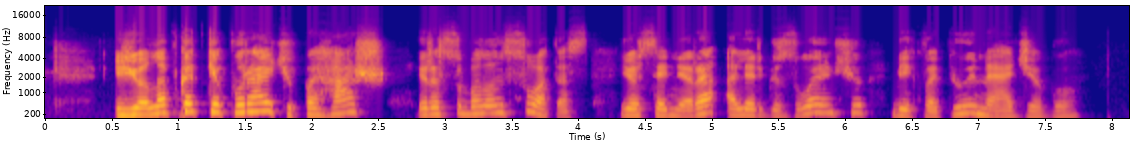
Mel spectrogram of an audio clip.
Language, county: Lithuanian, Utena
